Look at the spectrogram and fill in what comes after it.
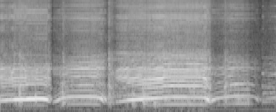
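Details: Cow lowing in repeated sustained moos, steady and slightly arching in pitch, four calls running almost without pause.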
